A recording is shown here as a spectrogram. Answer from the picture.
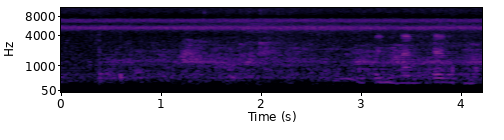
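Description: Steady high-pitched drone of forest insects, faint and unbroken.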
